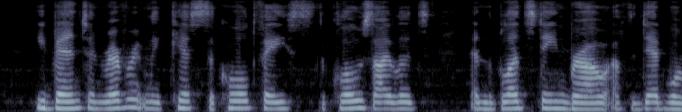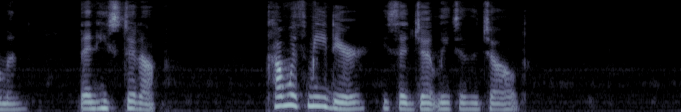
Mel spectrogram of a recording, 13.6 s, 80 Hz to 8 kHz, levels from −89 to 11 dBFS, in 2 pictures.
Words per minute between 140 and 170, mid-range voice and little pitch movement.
Yes: average, 150 wpm; medium, 175 Hz; narrow, 2.2 semitones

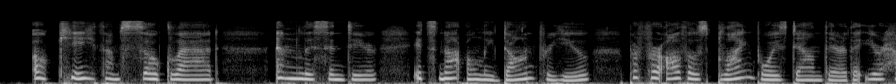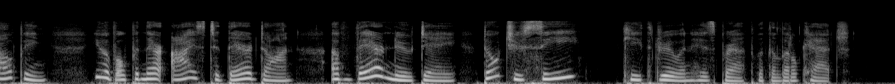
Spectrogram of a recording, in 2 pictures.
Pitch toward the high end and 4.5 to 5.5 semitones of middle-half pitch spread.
Yes: high, 230 Hz; average, 4.9 semitones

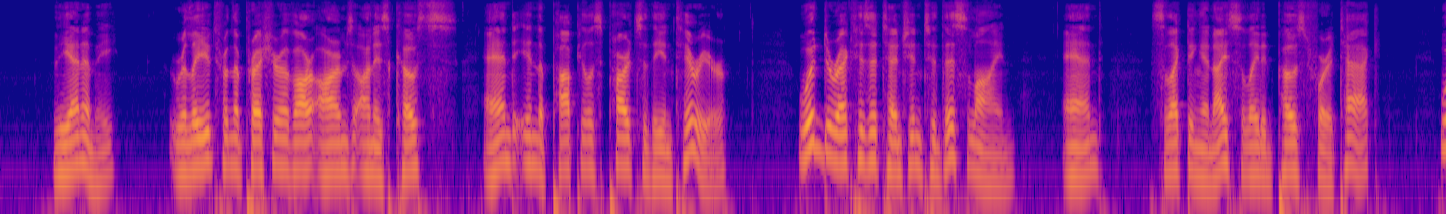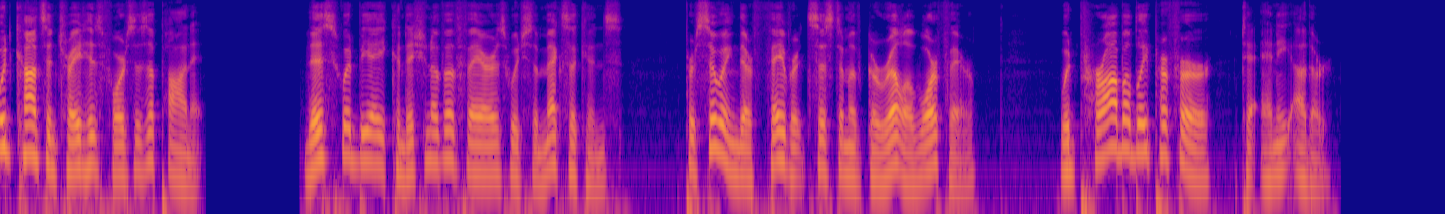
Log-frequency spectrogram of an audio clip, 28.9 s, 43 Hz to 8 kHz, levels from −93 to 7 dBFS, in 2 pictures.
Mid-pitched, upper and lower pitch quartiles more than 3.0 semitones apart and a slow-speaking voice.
No: low, 125 Hz; average, 5.1 semitones; slow, 130 wpm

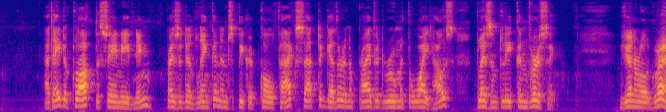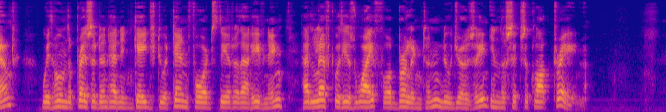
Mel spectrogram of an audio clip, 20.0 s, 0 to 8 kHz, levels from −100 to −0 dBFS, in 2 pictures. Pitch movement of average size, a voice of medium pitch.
No: narrow, 2.1 semitones; medium, 145 Hz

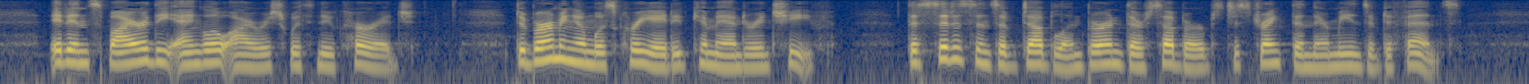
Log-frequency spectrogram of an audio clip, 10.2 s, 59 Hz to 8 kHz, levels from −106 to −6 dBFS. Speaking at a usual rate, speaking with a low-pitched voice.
No: average, 165 wpm; medium, 185 Hz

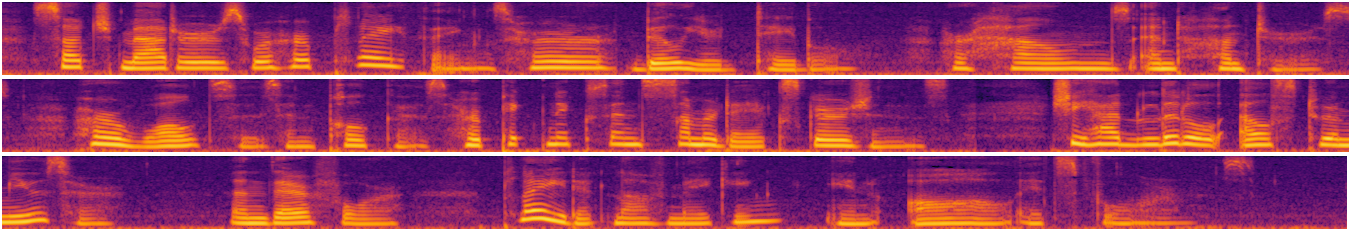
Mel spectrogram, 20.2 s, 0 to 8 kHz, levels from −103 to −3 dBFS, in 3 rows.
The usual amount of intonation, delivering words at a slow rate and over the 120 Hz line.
Yes: average, 4.5 semitones; slow, 115 wpm; medium, 185 Hz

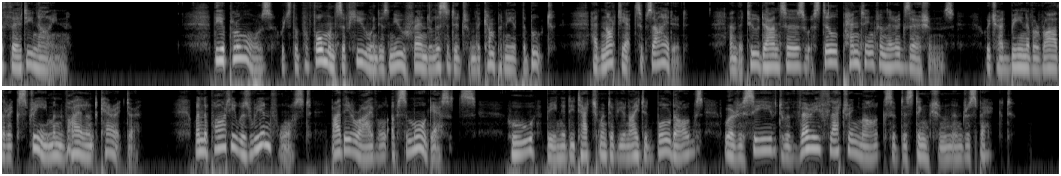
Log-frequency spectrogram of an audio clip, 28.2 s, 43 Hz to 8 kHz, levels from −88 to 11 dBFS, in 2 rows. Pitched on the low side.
No: medium, 145 Hz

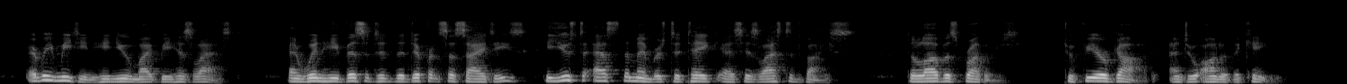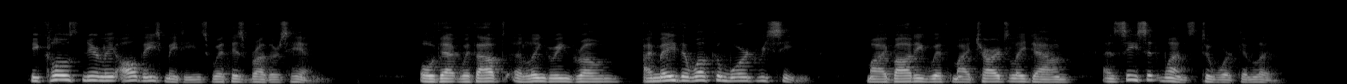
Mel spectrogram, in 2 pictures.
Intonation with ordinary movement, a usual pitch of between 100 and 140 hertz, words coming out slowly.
No: average, 3.8 semitones; low, 135 Hz; average, 170 wpm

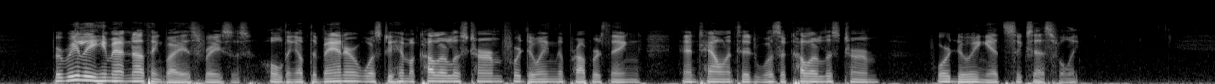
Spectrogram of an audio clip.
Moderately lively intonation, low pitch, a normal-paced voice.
Yes: average, 3.5 semitones; low, 120 Hz; average, 165 wpm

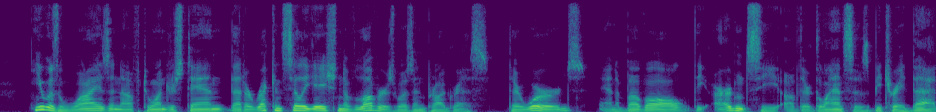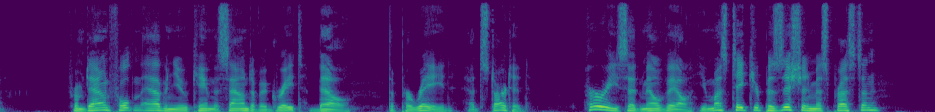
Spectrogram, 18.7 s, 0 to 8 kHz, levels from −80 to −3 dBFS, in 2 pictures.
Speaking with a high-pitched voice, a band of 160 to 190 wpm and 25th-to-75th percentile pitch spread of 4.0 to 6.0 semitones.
No: low, 120 Hz; average, 165 wpm; average, 4.3 semitones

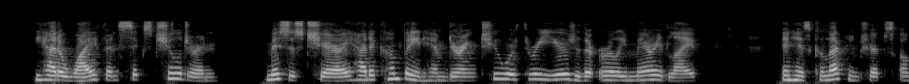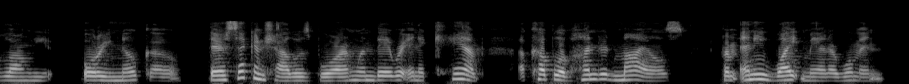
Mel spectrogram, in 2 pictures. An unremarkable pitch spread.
Yes: average, 3.5 semitones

